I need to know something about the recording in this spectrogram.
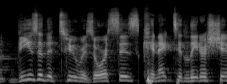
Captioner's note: none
